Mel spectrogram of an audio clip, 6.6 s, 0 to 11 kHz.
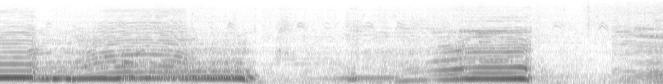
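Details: A herd of about 80 cows let outside for the first time; two long, loud moos, each holding a steady tone for over two seconds before dropping away, with quiet gaps between them.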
